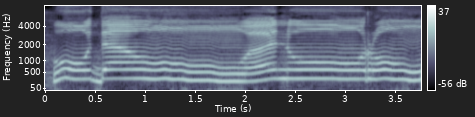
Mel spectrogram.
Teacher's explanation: tanwin tak sama bertemu dengan waw masuk dan dengung idgham ma'al gunnah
